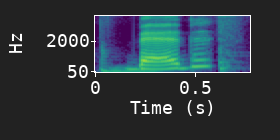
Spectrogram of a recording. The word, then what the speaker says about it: bed: Today we're going to talk about the vowel pair bed, bad, right? Eh, ah. As you can hear, these are two different vowels, but they're often pronounced the same by non-native speakers.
